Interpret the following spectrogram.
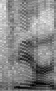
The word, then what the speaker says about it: TYR: TYR, it's actually pronounced TYR, so it's the TYR Pro Swim Series, but that just shows how much I know about sports.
